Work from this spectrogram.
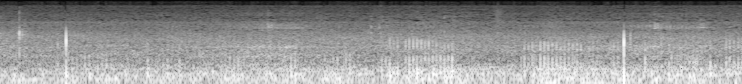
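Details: Affectionate Himalayan Persian cat purring while stroked on the neck, a soft low continuous rumble with a few faint clicks.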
